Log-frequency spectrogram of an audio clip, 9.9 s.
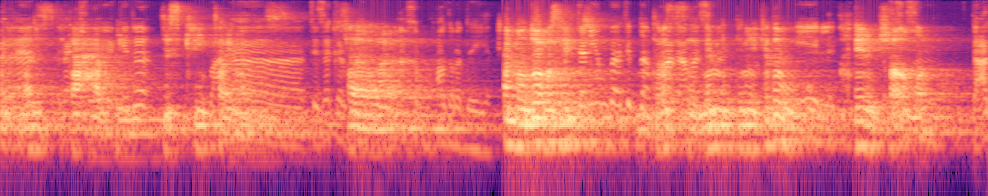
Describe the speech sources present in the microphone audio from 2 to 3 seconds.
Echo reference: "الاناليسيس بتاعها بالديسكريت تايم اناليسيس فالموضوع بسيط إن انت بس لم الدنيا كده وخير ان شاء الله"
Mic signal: both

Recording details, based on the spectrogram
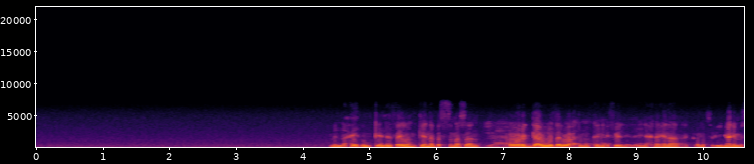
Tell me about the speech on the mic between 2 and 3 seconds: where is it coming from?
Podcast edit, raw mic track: neither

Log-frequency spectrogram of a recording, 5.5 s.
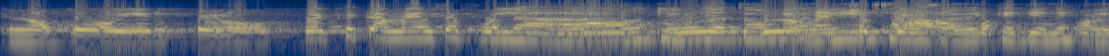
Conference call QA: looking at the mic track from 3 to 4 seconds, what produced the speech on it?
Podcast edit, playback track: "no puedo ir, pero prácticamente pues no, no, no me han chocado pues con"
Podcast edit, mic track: both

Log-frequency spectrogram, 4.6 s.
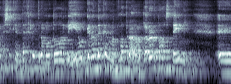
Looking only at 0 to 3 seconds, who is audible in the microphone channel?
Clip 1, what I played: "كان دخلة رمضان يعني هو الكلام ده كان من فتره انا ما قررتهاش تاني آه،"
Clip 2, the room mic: echo only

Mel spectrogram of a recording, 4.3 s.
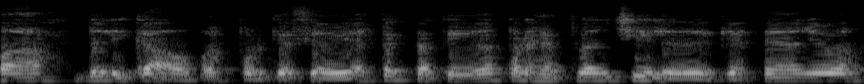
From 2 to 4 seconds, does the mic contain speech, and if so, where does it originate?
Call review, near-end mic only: echo only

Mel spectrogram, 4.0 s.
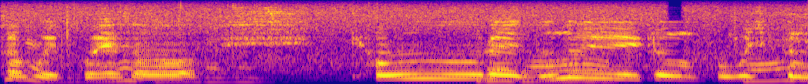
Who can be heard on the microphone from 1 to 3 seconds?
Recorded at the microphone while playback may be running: both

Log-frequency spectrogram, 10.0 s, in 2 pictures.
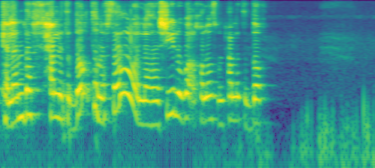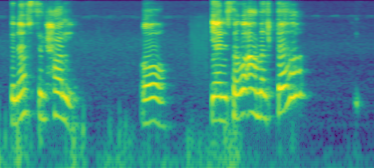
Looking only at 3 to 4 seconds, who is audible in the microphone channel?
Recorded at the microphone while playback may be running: echo only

